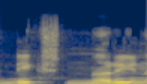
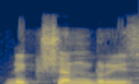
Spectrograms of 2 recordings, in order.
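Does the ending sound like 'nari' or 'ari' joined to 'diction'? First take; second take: nari; ari. First: The ending is said as a separate 'nari' syllable. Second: The ending is said as 'ari' joined to 'diction'. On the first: The speaker calls it wrong. "ડિક્શનરી નથી" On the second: The speaker calls it right. "ડિક્શનરી છે"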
